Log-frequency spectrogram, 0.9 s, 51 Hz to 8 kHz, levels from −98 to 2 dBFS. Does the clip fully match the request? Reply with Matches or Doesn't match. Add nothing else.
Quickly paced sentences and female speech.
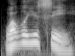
Doesn't match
